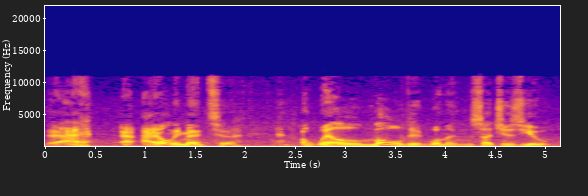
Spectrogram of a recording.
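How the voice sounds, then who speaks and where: A man's voice: fairly high pitch, very animated, takes it slowly, gravelly, a little hiss or hum, heavily acted. An actor playing a greedy, shifty male merchant who wheedles, stammers and sells himself as an opportunist, in video game dialogue. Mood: scheming.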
